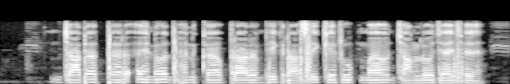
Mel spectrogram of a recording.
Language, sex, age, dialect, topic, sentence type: Maithili, male, 18-24, Angika, banking, statement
